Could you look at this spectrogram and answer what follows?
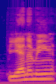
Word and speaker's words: Bieniemy: Is Chiefs offensive coordinator Eric Bieniemy? I think is how it's pronounced. That's exactly how you pronounce it.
